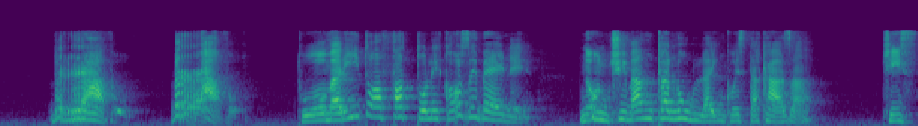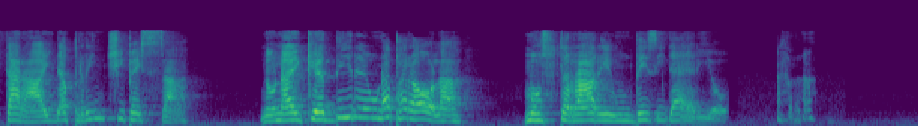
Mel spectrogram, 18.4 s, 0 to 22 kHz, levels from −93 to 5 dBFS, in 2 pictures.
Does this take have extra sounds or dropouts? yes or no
yes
